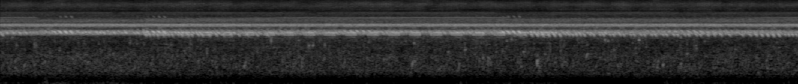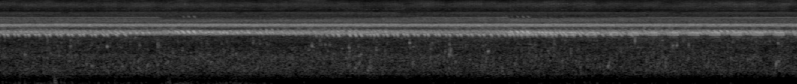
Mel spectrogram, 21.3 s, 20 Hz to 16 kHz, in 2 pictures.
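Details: A steady night chorus of autumn insects, dense high trilling and chirping with no pauses, among rice fields and spider lilies in Asuka village, Japan, on a clear, near-full-moon night, 20 September 2021.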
